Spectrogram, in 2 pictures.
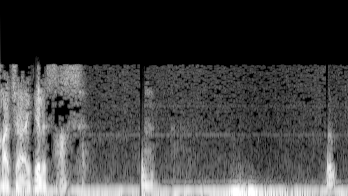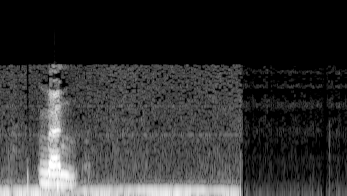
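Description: Another man answers calmly in a low voice, close by.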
